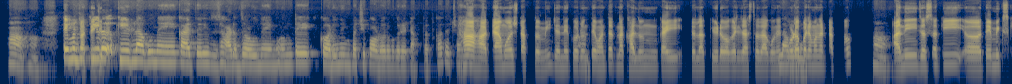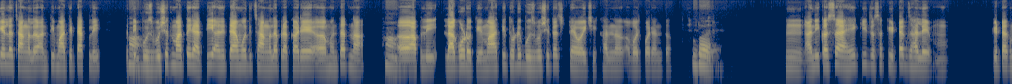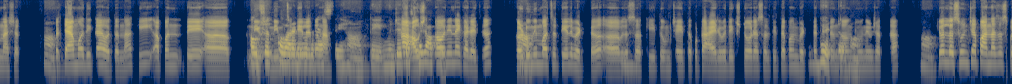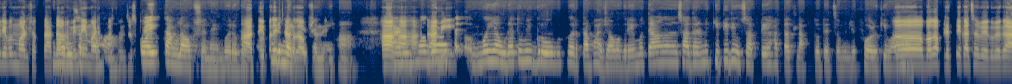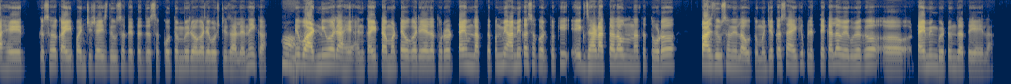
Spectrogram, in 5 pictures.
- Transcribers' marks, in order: other background noise; other noise; tapping
- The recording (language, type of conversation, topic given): Marathi, podcast, छोट्या जागेत भाजीबाग कशी उभाराल?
